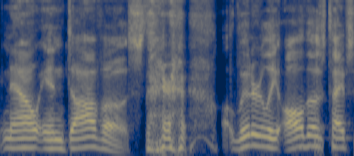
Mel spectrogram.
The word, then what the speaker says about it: Davos: Davos, that's right.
